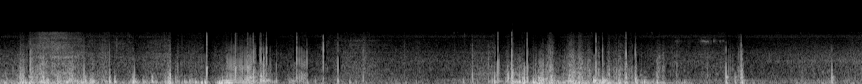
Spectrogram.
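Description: Handling noise and wind buffeting on the camera's microphone as the camera is picked up and set back up: irregular low rumbling gusts with scattered knocks and clicks, heaviest near the start, about two seconds in and again around five to six seconds in.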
